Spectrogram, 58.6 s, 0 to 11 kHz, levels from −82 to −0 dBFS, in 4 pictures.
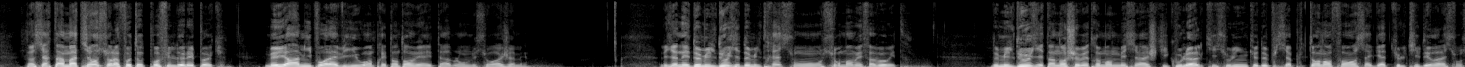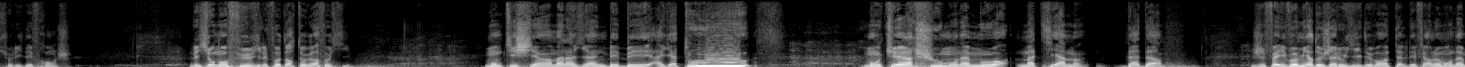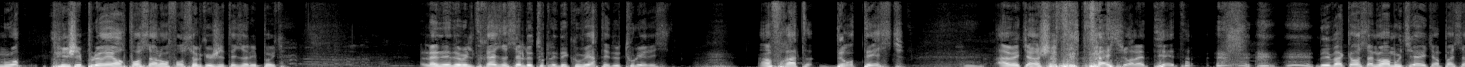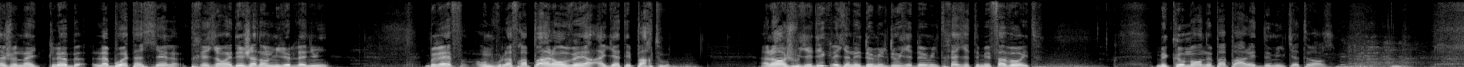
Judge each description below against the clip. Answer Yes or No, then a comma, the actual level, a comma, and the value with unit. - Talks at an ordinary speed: Yes, average, 185 wpm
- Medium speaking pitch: Yes, medium, 175 Hz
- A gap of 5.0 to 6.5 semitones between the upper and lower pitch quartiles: No, average, 4.4 semitones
